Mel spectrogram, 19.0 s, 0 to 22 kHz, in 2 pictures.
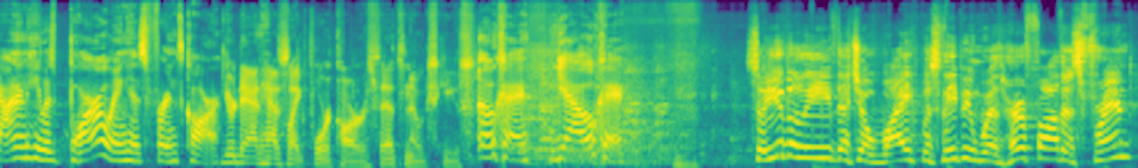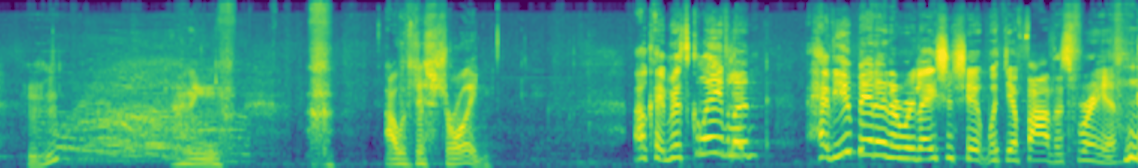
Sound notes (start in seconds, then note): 9.7 scoffs; 9.7 audience gasps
